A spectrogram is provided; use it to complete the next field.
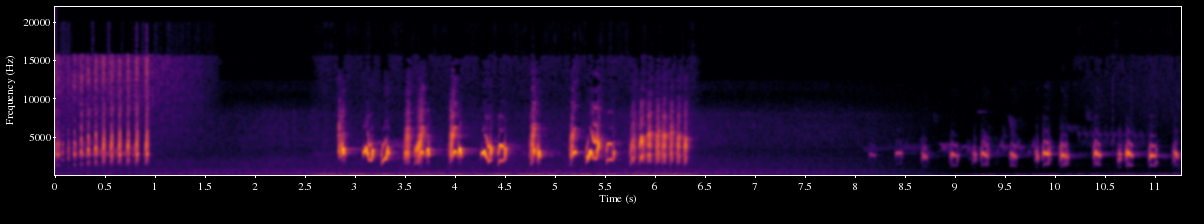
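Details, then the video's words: Gray catbird imitating a host of other species: a burst of rapid notes, a quiet gap, a fast stuttering run of varied chips, then a steady quick series of short repeated notes. "In contrast, this bird was giving really fine imitations of a whole host of different species."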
